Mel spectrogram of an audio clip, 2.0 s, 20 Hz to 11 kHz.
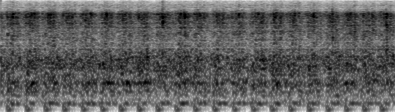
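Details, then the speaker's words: Honda Wave 110i (fuel-injected) after replacing the fuel pump with a new genuine one for a start-no-start fault; engine starts immediately and idles with a quick even thump about ten per second, no stumbles or hunting, healthy idle. "ผมบ่มีสะดุดครับดีครับเดินเบาครับครับครับนี่ครับผมก็แสดงว่าโอเคครับ"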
